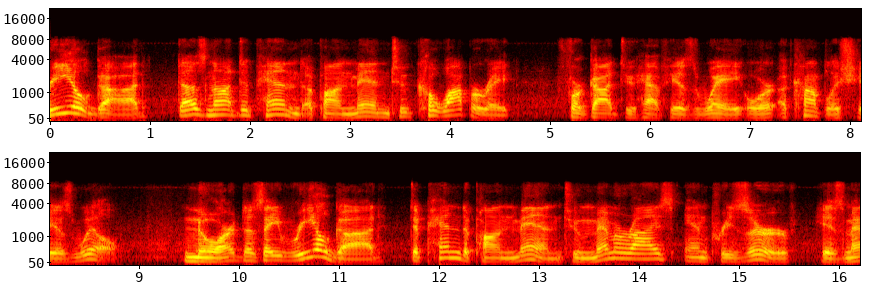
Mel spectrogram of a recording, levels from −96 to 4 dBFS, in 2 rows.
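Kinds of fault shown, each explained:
No audible faults in this recording.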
